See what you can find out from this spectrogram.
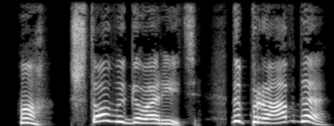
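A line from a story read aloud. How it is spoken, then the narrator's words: Furious exclamation. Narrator (Russian): яростно воскликнула Сара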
